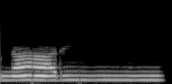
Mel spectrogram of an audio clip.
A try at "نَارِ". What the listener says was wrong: না, রজের রি, নারি, রি টান হয়ে যাচ্ছে বেশি। ফি নারি জাহান্নামা।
